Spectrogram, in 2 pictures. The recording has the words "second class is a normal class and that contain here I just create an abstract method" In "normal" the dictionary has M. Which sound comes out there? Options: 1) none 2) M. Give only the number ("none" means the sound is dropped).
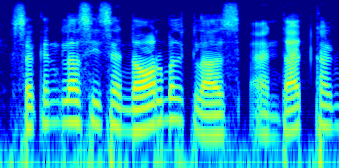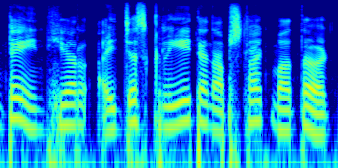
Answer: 2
